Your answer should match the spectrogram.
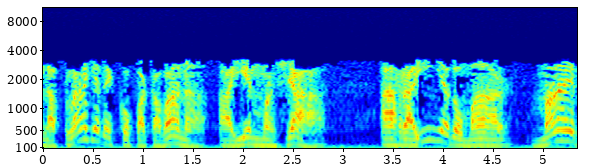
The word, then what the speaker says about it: Yemanjá: Los orishas del lucumí afrocubano son prácticamente los mismos allí, pues se adoran, pero con otros nombres, que por supuesto se pronuncian aportuguesadamente. Y así, Xangô llega a ser Xangô, y Yemayá es Yemanjá, etc.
